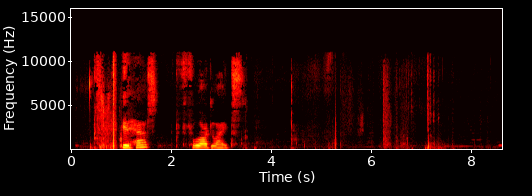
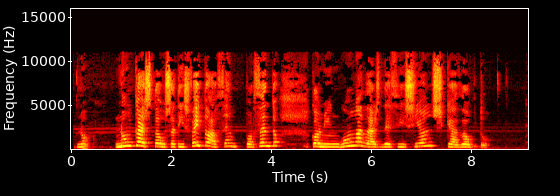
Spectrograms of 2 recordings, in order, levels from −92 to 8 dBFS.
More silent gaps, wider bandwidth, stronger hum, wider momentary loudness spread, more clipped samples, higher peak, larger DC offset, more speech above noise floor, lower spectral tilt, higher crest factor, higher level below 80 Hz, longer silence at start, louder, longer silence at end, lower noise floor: neither; about the same, 11.5 kHz vs 11.5 kHz; neither; first, 24 LU vs 13 LU; neither; second, -6 dBFS vs 0 dBFS; neither; first, 53 dB vs 42 dB; first, -4 dB/octave vs -1 dB/octave; about the same, 24 dB vs 22 dB; about the same, -74 dBFS vs -72 dBFS; first, 0.5 s vs 0.1 s; second, -26 LUFS vs -20 LUFS; first, 1.5 s vs 0.85 s; first, -77 dBFS vs -64 dBFS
